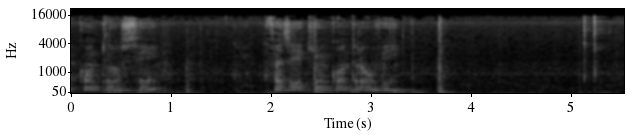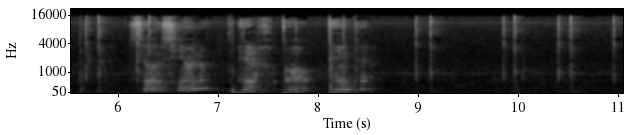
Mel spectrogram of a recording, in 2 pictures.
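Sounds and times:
computer keyboard clicks: 5.1 - 6.4, 9.8 - 11.0.

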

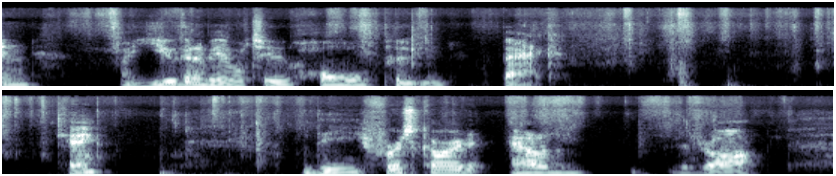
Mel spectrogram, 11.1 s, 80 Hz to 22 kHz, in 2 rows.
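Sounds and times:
person speaking: 0.0 - 3.8, 7.4 - 10.7
cards shuffling: 2.2 - 3.0, 3.8 - 7.6.

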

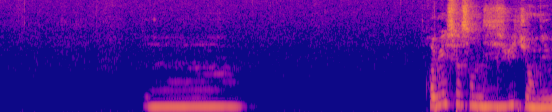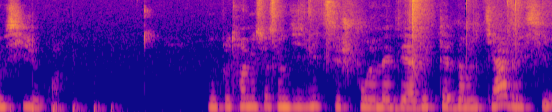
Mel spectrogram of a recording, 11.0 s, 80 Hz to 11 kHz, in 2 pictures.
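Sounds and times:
woman humming: 1.4 - 2.5.

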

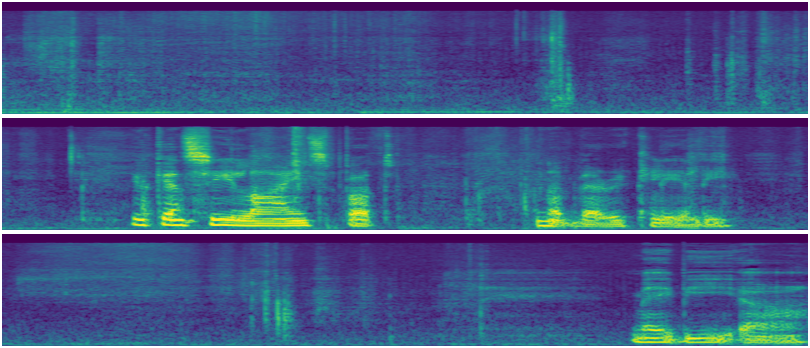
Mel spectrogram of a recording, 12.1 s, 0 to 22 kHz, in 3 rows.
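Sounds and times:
crisp paper rustle: 0.0 - 10.4.

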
